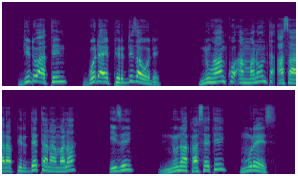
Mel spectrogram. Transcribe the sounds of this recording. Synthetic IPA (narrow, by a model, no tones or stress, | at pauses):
ɡɪd̪ɔɐt̪ːiːn | ɡɔd̪ɐjpɪɾd̪ːɪzɐwɔd̪ɛ | nʊɦɐŋkːɔʔɐmːɐnɔnt̪ːɐʔɐsaːɾɐpɪɾd̪ɛt̪ːɐnaːmɐlɐ | ɪzɪ | nʊnɐkɐsɛt̪ɪ | mʊɾe̞ːs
